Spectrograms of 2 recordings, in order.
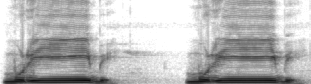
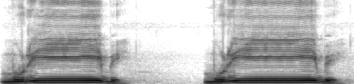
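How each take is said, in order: The two takes are said the same way.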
